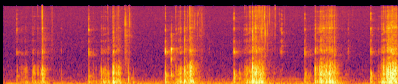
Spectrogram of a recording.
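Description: A solid green oval bar of Dex soap, held in the hand, is scraped and cut at its edge with a knife blade, with the shavings piling up on a white table. Soft, dull scraping and crumbly cutting strokes come in short bursts at an uneven pace, mostly low in tone, with faint bright edges.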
